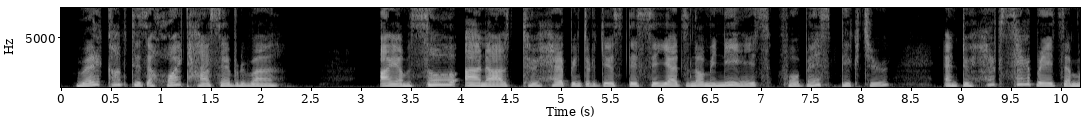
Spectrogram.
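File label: Japanese, English accent; GoLocalise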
